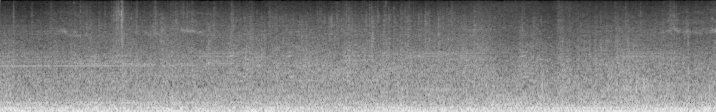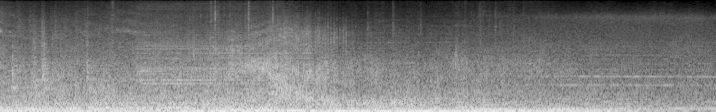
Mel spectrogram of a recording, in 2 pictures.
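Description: A large propeller plane's engines drone steadily close by.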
